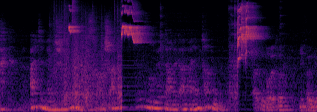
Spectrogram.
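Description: A pet lovebird giving three short, shrill chirps: one about a second and a half in, a slightly longer one that steps down in pitch at about two and a half seconds, and a loud one near the five-second mark. A man's voice talks low in the background.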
